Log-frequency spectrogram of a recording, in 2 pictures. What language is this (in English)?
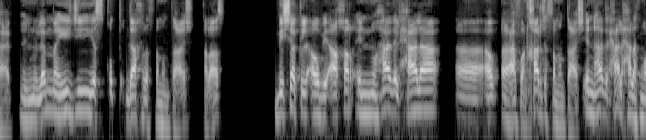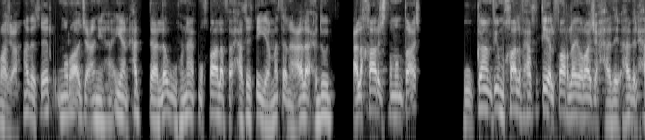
Arabic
